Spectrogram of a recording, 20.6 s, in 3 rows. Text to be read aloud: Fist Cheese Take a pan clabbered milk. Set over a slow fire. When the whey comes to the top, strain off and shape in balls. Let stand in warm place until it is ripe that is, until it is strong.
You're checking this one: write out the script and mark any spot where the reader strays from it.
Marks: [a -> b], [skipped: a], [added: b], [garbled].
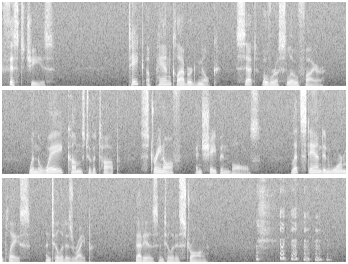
Fist Cheese Take a pan clabbered milk. Set over a slow fire. When the whey comes to the top, strain off and shape in balls. Let stand in warm place until it is ripe that is, until it is strong.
